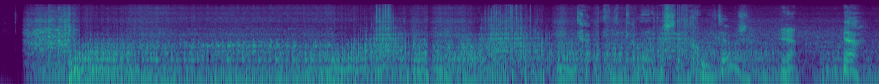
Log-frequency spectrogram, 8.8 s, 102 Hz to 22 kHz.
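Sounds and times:
SLS AMG V8 sports car engine starting and idling: 0:00.5 - 0:08.7
speech: 0:07.2 - 0:08.7.

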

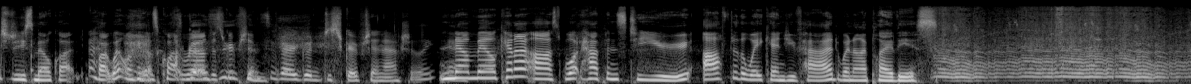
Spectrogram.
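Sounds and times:
speech: 0:00.0 - 0:09.8
laughter: 0:00.9 - 0:03.4
insect-like buzz in a song: 0:09.3 - 0:11.9.

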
